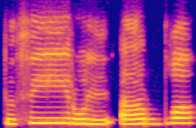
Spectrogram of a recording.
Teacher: سا کو نرمی سے پڑھنا ہے، اس میں سیٹی نہیں لانی، تو سی نہیں کرنا، تثیر الارض۔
